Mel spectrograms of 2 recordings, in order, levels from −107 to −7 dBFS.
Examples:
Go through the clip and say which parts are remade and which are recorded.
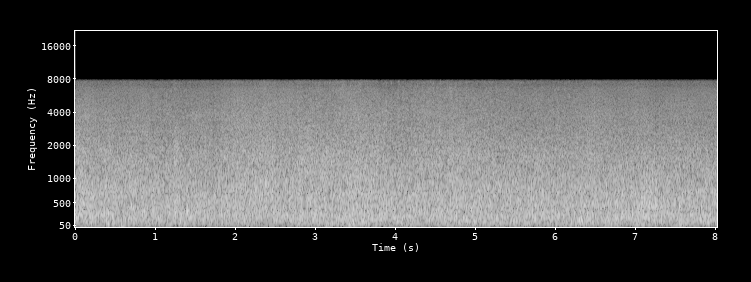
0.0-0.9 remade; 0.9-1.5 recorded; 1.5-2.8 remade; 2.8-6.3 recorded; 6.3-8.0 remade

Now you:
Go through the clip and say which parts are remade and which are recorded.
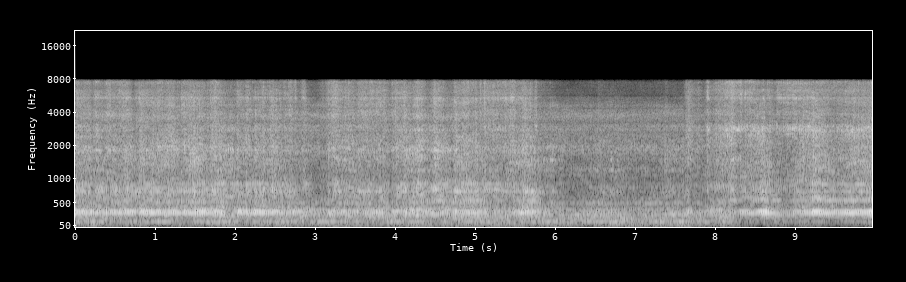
0.0-2.1 remade; 2.1-2.7 recorded; 2.7-8.5 remade; 8.5-9.2 recorded; 9.2-10.0 remade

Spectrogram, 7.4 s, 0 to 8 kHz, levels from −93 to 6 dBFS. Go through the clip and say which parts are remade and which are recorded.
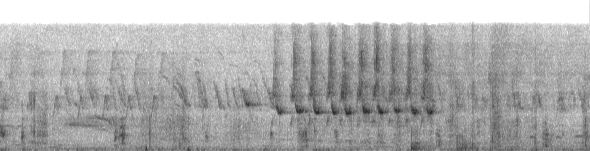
0.0-0.5 remade; 0.5-4.2 recorded; 4.2-7.4 remade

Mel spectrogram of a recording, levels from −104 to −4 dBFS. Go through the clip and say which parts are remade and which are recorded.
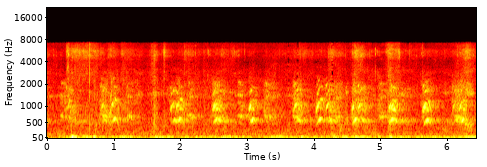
0.0-3.4 remade; 3.4-4.3 recorded; 4.3-6.4 remade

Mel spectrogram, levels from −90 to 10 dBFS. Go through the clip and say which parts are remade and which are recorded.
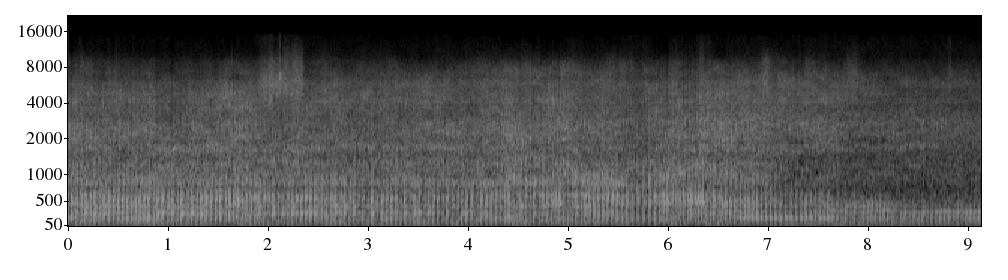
0.0-9.1 remade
